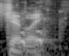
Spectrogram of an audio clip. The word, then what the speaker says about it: Ghibli: For us, like I said, we will be pronouncing it with a soft G, like giraffe. – Yeah. – Yeah. – Even though my whole life I've said Ghibli.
